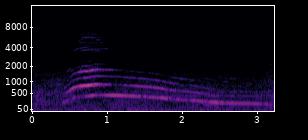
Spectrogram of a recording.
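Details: Bengal cat indoors, hostile toward a neighbour's Persian cat behind glass, gives one drawn-out yowl lasting about three seconds, rising sharply at the start, then sliding slowly downward in pitch; a quiet room otherwise.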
